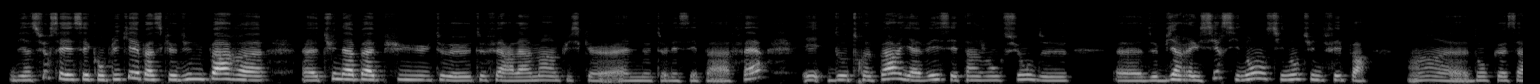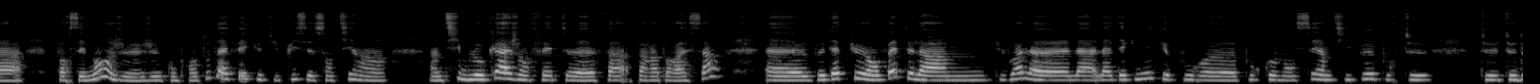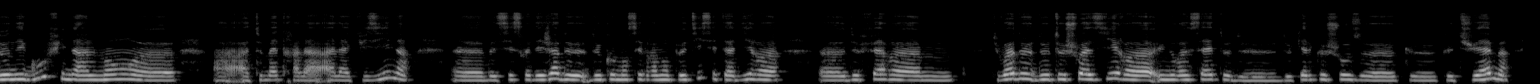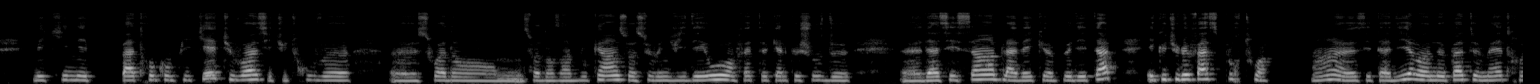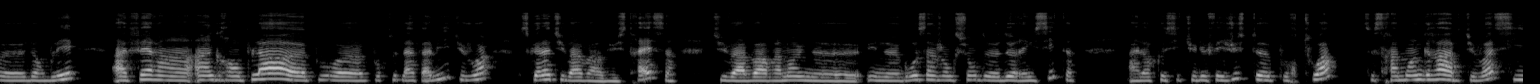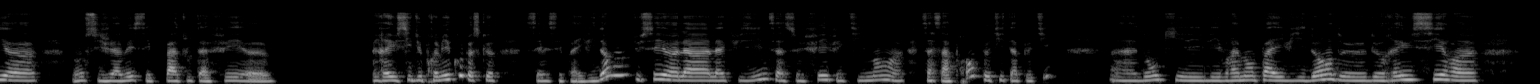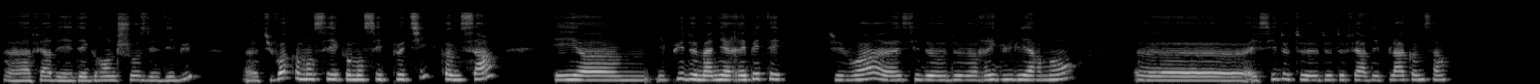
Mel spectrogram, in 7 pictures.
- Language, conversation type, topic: French, advice, Comment puis-je surmonter ma peur d’échouer en cuisine et commencer sans me sentir paralysé ?
- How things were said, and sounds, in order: stressed: "toi"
